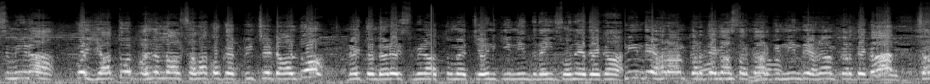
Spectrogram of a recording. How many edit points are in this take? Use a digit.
1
